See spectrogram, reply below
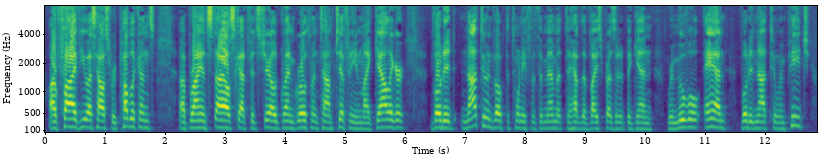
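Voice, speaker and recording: Man, political talk host, smooth resonant voice, slightly high, dry close sound, halting with fillers. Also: fairly even intonation, darkish tone, no room sound. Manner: reads news items with frequent fillers and self-corrections. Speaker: radio show host.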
